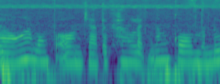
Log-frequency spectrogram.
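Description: A person's voice in short held notes that step up and down in pitch, like singing, over a steady low rumble and a faint steady high whine.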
